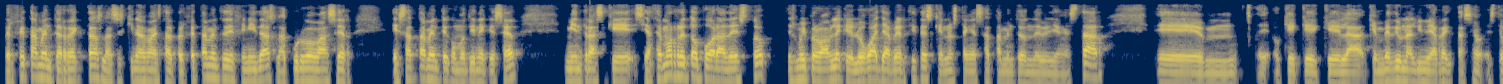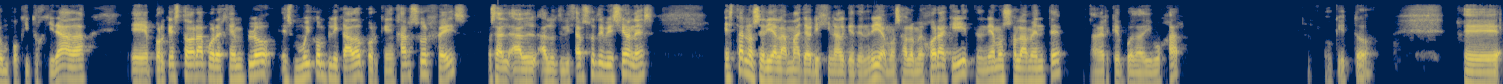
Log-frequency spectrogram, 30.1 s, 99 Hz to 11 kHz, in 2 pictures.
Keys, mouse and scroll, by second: 20.6-21.1 scroll up 1, 21.1-22.0 scroll up 1, 22.0 scroll down 1, 22.1 scroll down 1, 23.7 right click, 25.3 shift+middle click, 28.7 middle click.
